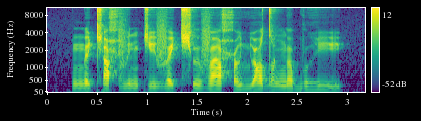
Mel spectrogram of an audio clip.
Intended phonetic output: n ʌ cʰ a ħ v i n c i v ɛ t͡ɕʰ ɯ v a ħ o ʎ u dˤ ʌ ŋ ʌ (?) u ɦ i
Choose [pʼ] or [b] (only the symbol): b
